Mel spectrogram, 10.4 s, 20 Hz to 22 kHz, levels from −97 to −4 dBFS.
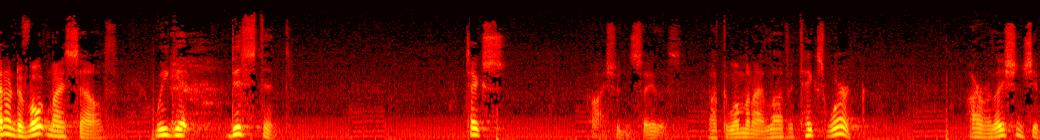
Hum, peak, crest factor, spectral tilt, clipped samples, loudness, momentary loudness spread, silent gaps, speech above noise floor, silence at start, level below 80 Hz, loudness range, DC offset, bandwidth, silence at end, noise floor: none; -12 dBFS; 24 dB; -6.5 dB/octave; under 0.1%; -34 LUFS; 25 LU; none; 24 dB; 0 s; -64 dBFS; 8 LU; under 0.1%; 14.5 kHz; 0 s; -57 dBFS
